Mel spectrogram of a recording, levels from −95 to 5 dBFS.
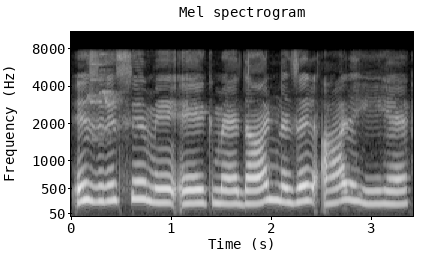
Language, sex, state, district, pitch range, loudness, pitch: Hindi, female, Jharkhand, Palamu, 235-280 Hz, -14 LUFS, 250 Hz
